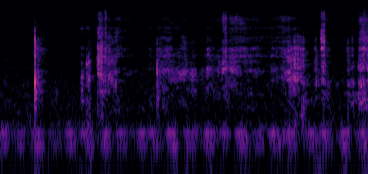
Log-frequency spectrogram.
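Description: Pages of an open lined paper notebook are flipped and rustled by hand while long nails rest on and scratch across the paper. Short, dry, bright bursts of papery rustling and scratching come at irregular intervals over a faint steady low hum.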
